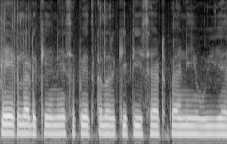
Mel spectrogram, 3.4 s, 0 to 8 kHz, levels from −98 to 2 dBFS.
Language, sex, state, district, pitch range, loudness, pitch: Hindi, male, Uttar Pradesh, Shamli, 135-145 Hz, -15 LUFS, 140 Hz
